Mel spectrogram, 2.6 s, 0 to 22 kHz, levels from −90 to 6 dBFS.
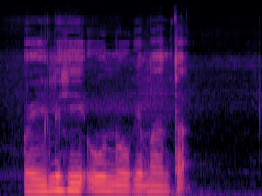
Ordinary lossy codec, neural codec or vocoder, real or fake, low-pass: none; none; real; 19.8 kHz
